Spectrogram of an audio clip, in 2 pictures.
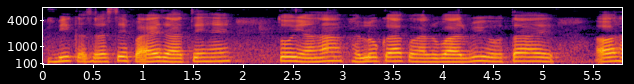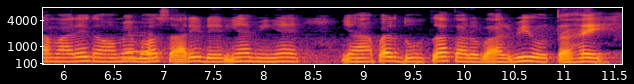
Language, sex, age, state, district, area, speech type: Urdu, female, 30-45, Uttar Pradesh, Shahjahanpur, urban, spontaneous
